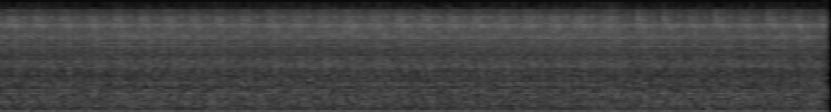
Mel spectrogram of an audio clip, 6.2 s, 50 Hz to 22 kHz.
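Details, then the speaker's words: 2009 Porsche Panamera 4S 4.8 L petrol, 294 kW, at idle: steady low idle with an uneven stumbling beat; cylinder misfire suspected, third cylinder in question, with leaks found; cause not confirmed. "So you can now see, for example, this is the first cylinder. It's stuttering a bit."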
